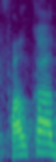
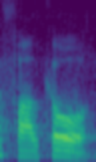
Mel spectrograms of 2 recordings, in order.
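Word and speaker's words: Falcao: değil feguli ve birkaç oyuncu daha var Galatasaray falka da falko'nun falka onun da maalesef halkayı bir türlü doğru telaffuz eder ettim ve sinir hatırladım geldiğinden beri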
